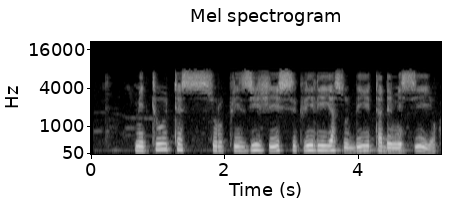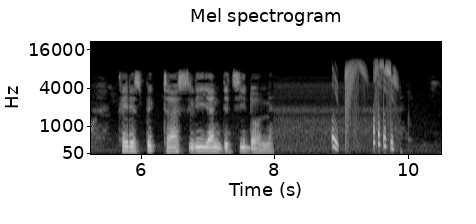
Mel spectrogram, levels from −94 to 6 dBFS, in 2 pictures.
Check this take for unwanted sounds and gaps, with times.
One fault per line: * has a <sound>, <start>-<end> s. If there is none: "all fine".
* has a chirp, 8.9-9.9 s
